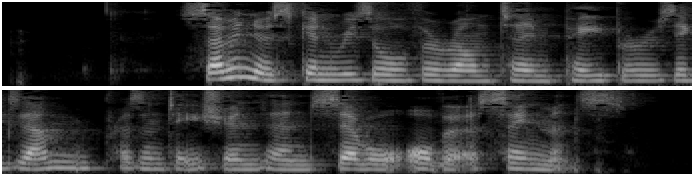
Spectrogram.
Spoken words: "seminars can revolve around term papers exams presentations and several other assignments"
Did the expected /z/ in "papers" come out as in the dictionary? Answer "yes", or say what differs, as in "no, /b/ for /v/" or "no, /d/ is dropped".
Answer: yes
